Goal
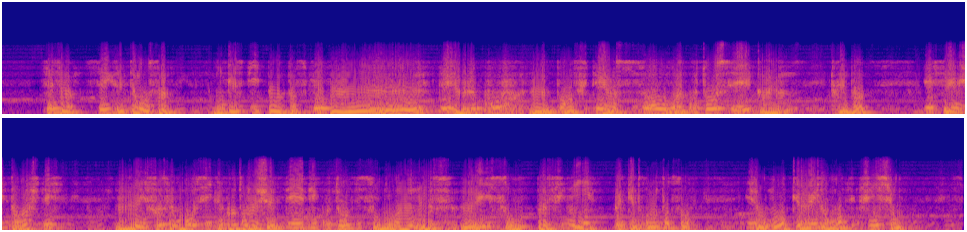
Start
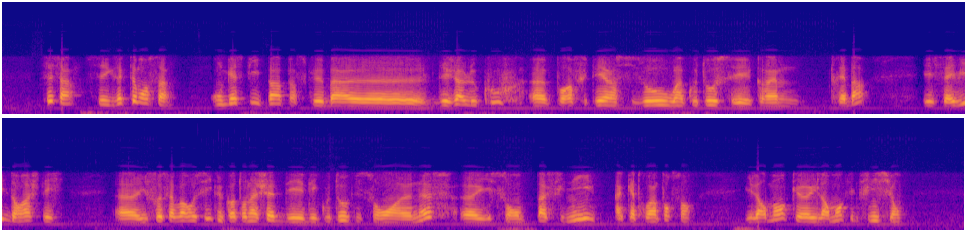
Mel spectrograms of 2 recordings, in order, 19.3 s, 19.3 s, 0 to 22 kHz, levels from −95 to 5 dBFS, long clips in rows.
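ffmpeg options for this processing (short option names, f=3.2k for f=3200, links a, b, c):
-filter_complex "[0:a]highpass=40,equalizer=f=99:w=2.2:g=12.5,bandreject=f=60:t=h:w=6,bandreject=f=120:t=h:w=6,bandreject=f=180:t=h:w=6,bandreject=f=240:t=h:w=6,bandreject=f=300:t=h:w=6,bandreject=f=360:t=h:w=6,bandreject=f=420:t=h:w=6,bandreject=f=480:t=h:w=6,bandreject=f=540:t=h:w=6,aecho=1:1:1.8:0.91,adynamicequalizer=threshold=0.0224:dfrequency=360:dqfactor=1.9:tfrequency=360:tqfactor=1.9:attack=5:release=100:ratio=0.375:range=3:mode=cutabove:tftype=bell,alimiter=limit=-16.5dB:level=0:latency=1:release=11,afreqshift=-500,aresample=11025,asoftclip=type=tanh:threshold=-30dB,aresample=44100,asplit=2[a][b];[b]adelay=752,lowpass=f=2.5k:p=1,volume=-17dB,asplit=2[c][d];[d]adelay=752,lowpass=f=2.5k:p=1,volume=0.49,asplit=2[e][f];[f]adelay=752,lowpass=f=2.5k:p=1,volume=0.49,asplit=2[g][h];[h]adelay=752,lowpass=f=2.5k:p=1,volume=0.49[i];[a][c][e][g][i]amix=inputs=5:normalize=0,volume=7dB"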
